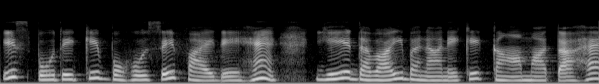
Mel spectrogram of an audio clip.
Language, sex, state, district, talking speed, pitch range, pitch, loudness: Hindi, female, Haryana, Charkhi Dadri, 140 wpm, 185-255 Hz, 215 Hz, -18 LUFS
